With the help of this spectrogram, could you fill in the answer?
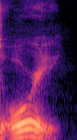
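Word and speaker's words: Horry: So I pronounced it correctly. Then it is Ory.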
